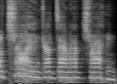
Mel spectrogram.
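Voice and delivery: put-on voice pushed down into a growl. Speaker admits slipping into silly voices all the time, demonstrating one: growly voice. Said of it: "With this growly voice".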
